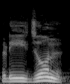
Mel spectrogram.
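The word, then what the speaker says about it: reason: যেমন আরই এস ও এন জন রিজন একে আমরা রিজন বলবো না।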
